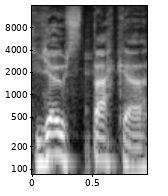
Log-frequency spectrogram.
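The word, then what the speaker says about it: Joost Bakker: name to pronounce but yoast backer so gosh i was i was i was further off than i hoped all right it's all right but uh yo it's like toast with a the letter y yoast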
